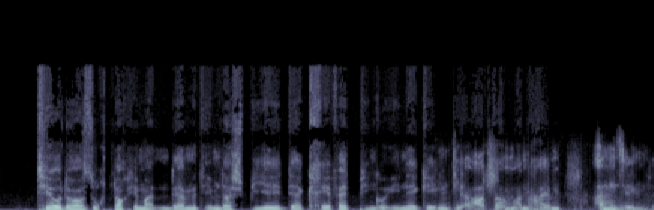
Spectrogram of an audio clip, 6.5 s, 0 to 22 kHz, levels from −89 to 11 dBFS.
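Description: From 4.33 s to the end, a call bitrate drop from 32 to 6 kbps narrows the band from 20 kHz to 8 kHz. The speech turns coarse and muffled, not clipped or gapped like packet loss.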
